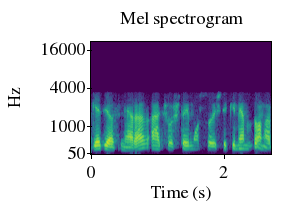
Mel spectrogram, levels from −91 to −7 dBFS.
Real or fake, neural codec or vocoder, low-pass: fake; vocoder, 44.1 kHz, 128 mel bands every 256 samples, BigVGAN v2; 3.6 kHz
